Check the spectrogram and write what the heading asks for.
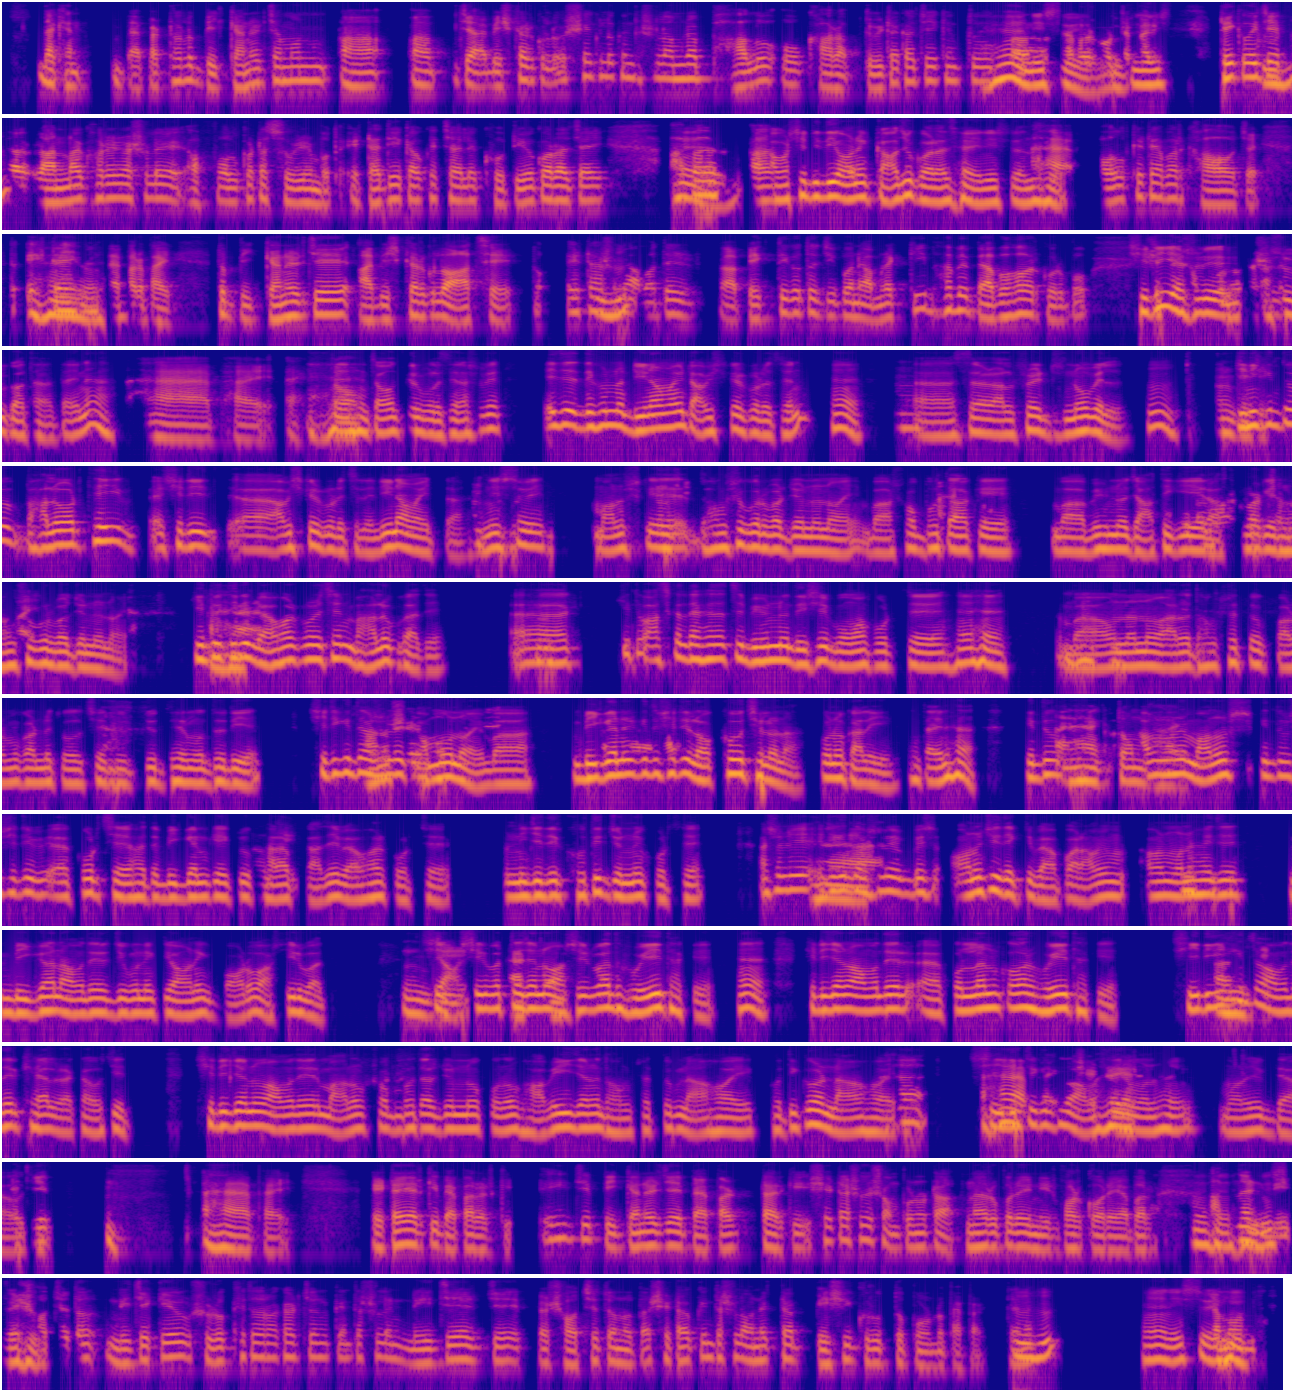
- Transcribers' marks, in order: other background noise; static; other noise; tapping; laughing while speaking: "হ্যাঁ, হ্যাঁ, নিশ্চয়ই"
- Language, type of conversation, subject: Bengali, unstructured, বিজ্ঞান কীভাবে আমাদের জীবনকে আরও সহজ ও আনন্দময় করে তোলে?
